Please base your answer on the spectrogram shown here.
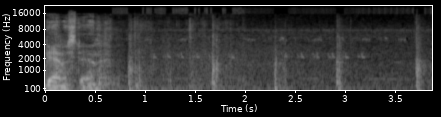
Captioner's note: boots crunching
